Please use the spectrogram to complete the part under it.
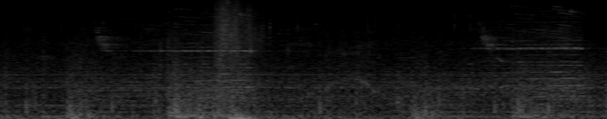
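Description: A sword whooshes through the air.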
